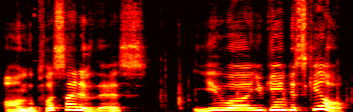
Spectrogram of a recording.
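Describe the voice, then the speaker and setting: A man's voice: sits high, very animated, unhurried, a little hiss or hum. A man narrating as game master of a tabletop game, casual and swearing freely. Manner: casual, swearing, laughing, with fillers.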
